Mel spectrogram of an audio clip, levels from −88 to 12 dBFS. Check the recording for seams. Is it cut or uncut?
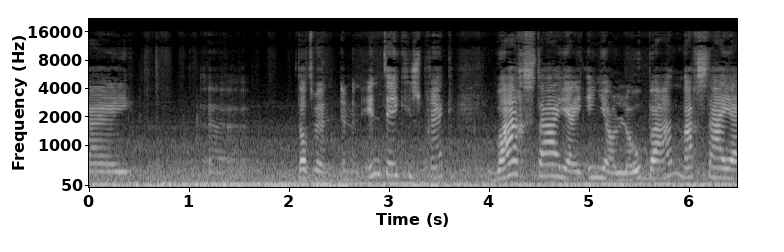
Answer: cut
